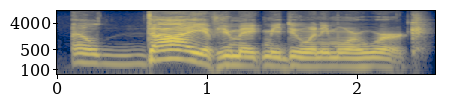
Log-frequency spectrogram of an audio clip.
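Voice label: female encumbered; nwnds audio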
